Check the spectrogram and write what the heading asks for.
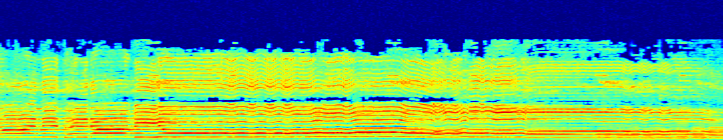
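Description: A woman singing a Rajasthani devotional bhajan, holding one long note and then ornamenting it with quick wavering turns about four seconds in, over a steady harmonium accompaniment.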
